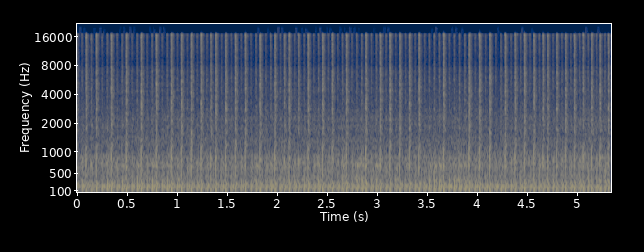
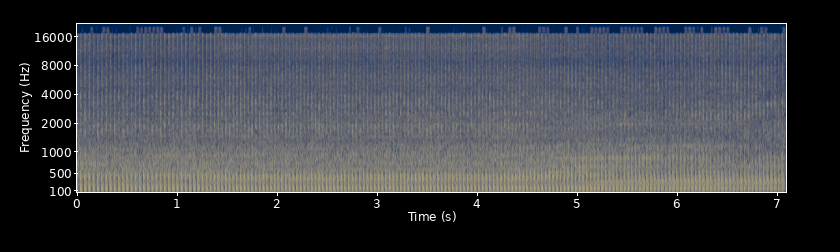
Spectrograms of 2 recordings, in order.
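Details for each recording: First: Bolens riding mower, sat for years, after carburetor cleaning, choke off; single cylinder thumps fast and rough, uneven and sagging, bogging; a new carburetor is needed. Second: Bolens riding mower with a new carburetor, restarted after warming: steady, even thumping idle at about three beats a second that eases slightly lower. A healthy idle, though the idle screw needs slight adjustment.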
